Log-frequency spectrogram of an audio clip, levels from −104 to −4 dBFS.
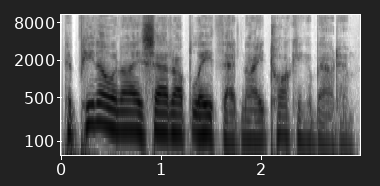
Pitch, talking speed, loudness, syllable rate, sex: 120 Hz, 220 wpm, -15 LUFS, 5.1 syllables/s, male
